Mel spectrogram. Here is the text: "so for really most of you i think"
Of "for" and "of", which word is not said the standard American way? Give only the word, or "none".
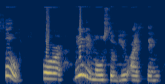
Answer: none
